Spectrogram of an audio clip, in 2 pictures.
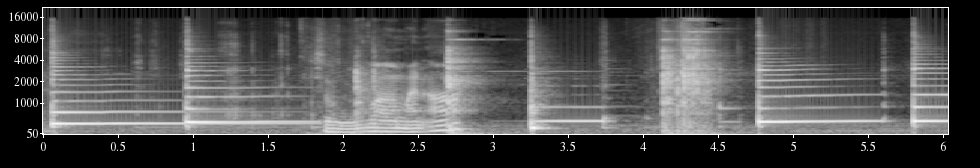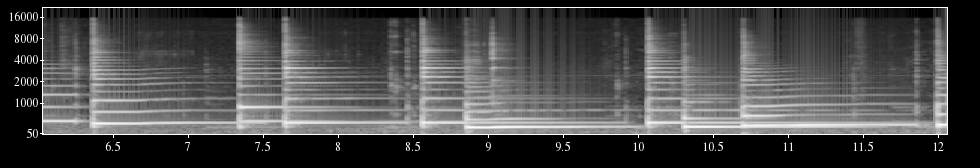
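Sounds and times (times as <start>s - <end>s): ukulele string plucked: 0.0s - 3.8s, 4.8s - 12.0s.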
